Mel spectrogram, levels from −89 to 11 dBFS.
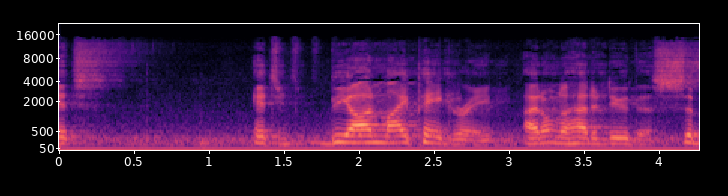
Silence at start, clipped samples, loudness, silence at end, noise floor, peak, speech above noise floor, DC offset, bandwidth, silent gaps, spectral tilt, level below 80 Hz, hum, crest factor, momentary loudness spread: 0 s; under 0.1%; -21 LUFS; 0 s; -41 dBFS; -2 dBFS; 21 dB; 2%; 15 kHz; none; -4.5 dB/octave; -58 dBFS; none; 20 dB; 25 LU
